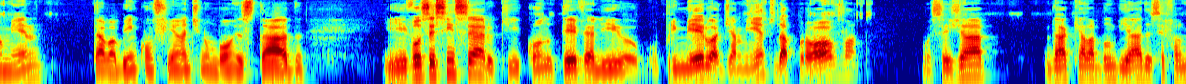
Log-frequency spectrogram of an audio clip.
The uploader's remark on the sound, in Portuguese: em uma live, que rolou em nosso Instagram no dia 26/05 durante a quarentena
